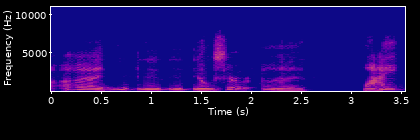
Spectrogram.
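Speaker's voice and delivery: low, soft, halting reply; small, uncertain acted answer; sheepish hesitation. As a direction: stammer quietly as if caught out. Caught-out telemarketer answers hesitantly.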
